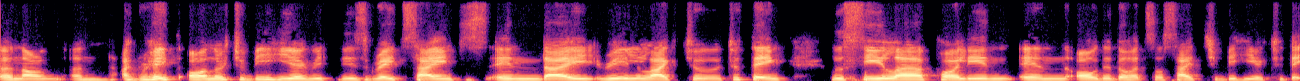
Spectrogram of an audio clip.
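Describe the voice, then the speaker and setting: A woman speaks with a Brazilian accent at a medium pitch. Her intonation stays monotone and flat. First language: Portuguese. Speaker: university researcher. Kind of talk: panel discussion.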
